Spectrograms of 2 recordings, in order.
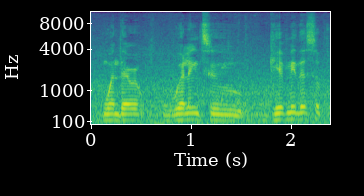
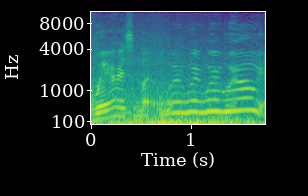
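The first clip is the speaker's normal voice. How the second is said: high squeaky mock confusion, building higher; mock lost panic; 3 dB louder than usual. Joking to the camera, pretending to be lost, rising high squeak. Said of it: "I'm just kidding".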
